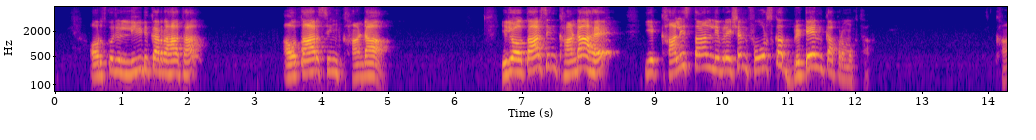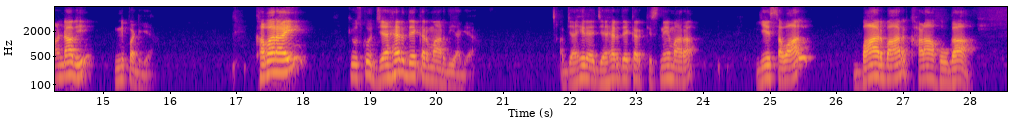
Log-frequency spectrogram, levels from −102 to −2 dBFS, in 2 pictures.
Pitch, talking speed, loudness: 200 Hz, 105 wpm, -24 LUFS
